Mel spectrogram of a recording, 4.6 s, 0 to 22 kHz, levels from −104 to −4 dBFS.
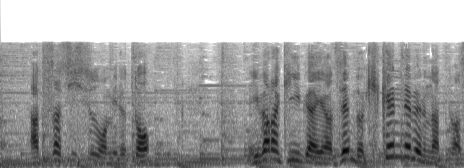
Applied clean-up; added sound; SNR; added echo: none; none; none; none.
